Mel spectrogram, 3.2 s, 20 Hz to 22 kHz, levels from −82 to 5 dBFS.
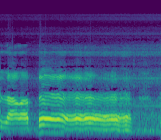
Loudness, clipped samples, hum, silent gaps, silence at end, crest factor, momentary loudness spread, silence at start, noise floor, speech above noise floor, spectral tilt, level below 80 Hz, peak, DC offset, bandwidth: -11 LUFS; under 0.1%; none; none; 0 s; 12 dB; 13 LU; 0 s; -30 dBFS; 20 dB; -4 dB/octave; -76 dBFS; 0 dBFS; under 0.1%; 9.4 kHz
